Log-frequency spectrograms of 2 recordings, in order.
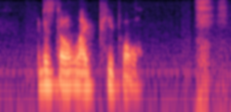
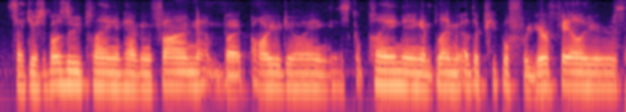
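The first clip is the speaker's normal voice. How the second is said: normal talking voice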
